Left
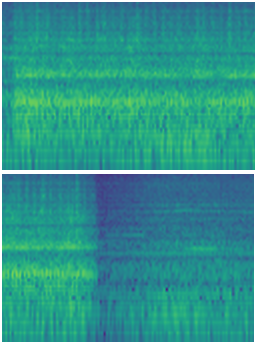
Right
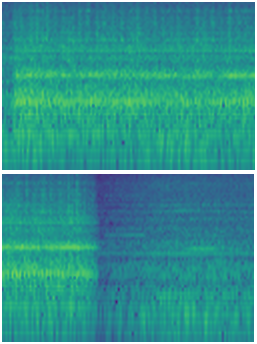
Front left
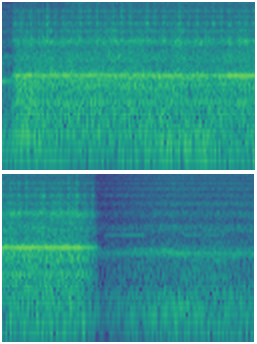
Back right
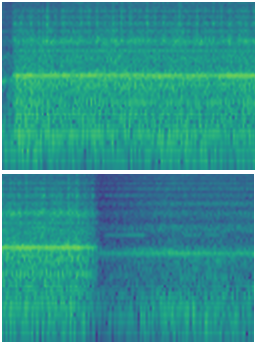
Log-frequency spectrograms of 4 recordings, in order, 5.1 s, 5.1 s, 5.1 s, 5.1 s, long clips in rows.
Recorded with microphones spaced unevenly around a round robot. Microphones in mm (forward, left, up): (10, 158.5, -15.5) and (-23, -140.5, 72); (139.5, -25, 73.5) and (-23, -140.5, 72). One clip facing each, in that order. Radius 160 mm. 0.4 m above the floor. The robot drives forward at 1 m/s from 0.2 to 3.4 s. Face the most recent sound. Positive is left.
No sound to turn to.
